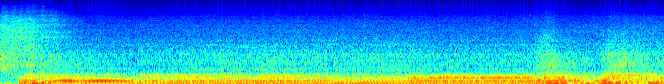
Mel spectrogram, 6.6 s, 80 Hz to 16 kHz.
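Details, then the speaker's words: Jeep Gladiator JT 3.6L V6 started and revved with cats but no cat-back exhaust; loud raw idle with metallic rattle from one leftover front exhaust clamp rattling on the pipes, before AWE exhaust install. "all right so that rattling you hear that's from that one exhaust clamp that i left on in front so it's rattling on the on the pipes"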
